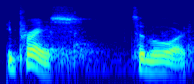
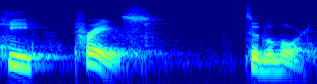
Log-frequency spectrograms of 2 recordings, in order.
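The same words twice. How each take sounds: First: Much softer, lower echo; hushed repeat. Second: Softly, lower, letting it sink in; soft emphasis. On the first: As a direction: drop almost to a hush on the repeat. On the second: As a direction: say it quietly and lower. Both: Shown as a demonstration.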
